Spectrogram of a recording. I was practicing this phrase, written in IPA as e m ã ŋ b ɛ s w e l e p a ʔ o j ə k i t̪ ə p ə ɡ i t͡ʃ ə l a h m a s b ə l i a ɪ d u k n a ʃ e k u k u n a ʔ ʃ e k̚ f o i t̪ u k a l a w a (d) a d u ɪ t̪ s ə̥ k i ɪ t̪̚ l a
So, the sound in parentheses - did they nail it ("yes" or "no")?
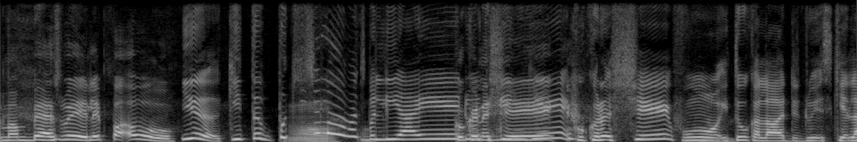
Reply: yes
